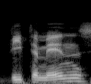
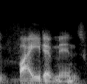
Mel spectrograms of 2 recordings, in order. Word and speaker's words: vitamins: that uh daniel pronounced vitamins that there's no problem with that that's just british pronunciation just so you know americans stay vitamins with a long eye instead of okay vitamins it's really not a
